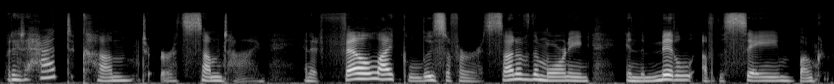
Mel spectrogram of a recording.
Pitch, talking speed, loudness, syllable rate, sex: 185 Hz, 175 wpm, -19 LUFS, 4.4 syllables/s, female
